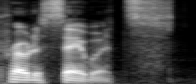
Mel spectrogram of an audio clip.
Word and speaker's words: Protasiewicz: Protasiewicz. Still remember how to say the name. – We both nailed it.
